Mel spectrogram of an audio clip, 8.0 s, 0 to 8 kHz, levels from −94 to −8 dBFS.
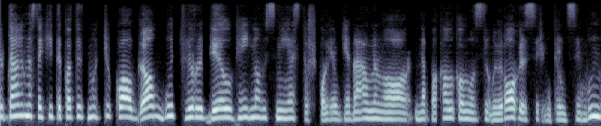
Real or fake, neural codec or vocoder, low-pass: fake; codec, 16 kHz, 0.5 kbps, FreqCodec, larger model; 7.2 kHz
